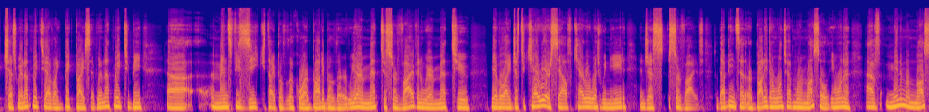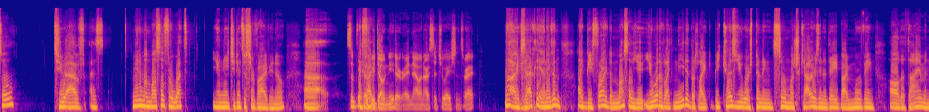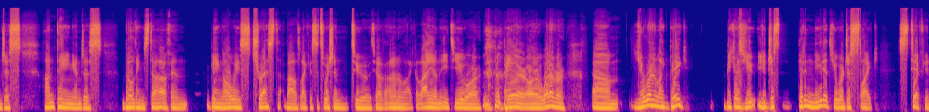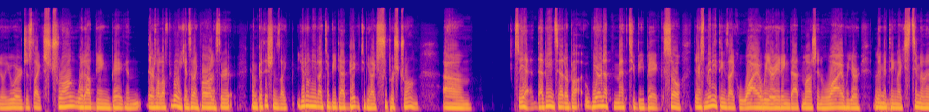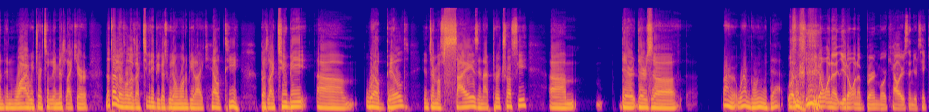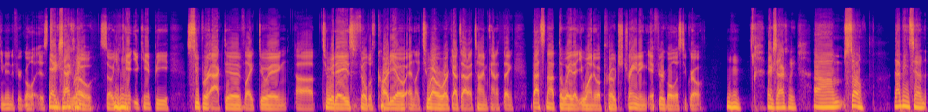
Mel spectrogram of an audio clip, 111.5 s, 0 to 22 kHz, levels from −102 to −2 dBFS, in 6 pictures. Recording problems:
distortion; slight; 10 dB below the speech

